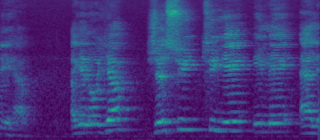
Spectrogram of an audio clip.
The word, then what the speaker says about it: je suis: Je suis. You should not pronounce this S. Don't say je suis. It will be I Switzerland, something like.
